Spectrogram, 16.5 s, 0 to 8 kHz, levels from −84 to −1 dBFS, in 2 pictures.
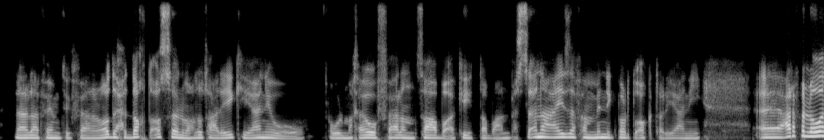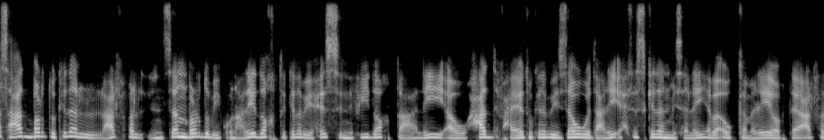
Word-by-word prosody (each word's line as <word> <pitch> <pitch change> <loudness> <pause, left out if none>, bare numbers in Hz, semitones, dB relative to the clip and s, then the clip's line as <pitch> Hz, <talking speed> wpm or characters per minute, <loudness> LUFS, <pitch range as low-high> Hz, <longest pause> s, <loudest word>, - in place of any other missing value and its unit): لا، 150 -2 +3
لأ 150 - +2
فهمتِك 145 -2 -3
فعلًا، 140 0 -4
واضح 175 +3 +2
الضغط 185 +2 +1
أصلًا 190 -2 +3
اللي 145 - 0
محطوط 155 +3 -3
عليكِ 150 +3 -1
يعني، 155 +1 0
و 120 -2 -6 0.2
والمخاوف 145 +3 0
فعلًا 155 -2 0
صعبة 150 -3 +1
أكيد 145 +3 -3
طبعًا 135 -1 -5
بس 140 - +2
أنا 195 +2 +5
عايز 190 +2 +2
أفهم 180 -1 0
منِّك 165 0 +2
برضه 165 -3 -2
أكتر 130 -3 -7
يعني 135 0 -7 0.6
آآ، 175 +1 +3
عارفة 260 +10 +4
اللي 240 -3 +8
هو 255 +2 +10
ساعات 225 -2 +3
برضه 215 0 0
كده 230 +1 -1
ال 165 -8 -3
عارفة 190 -1 -1
الإنسان 175 +5 +1
برضه 200 0 +1
بيكون 150 0 -5
عليه 180 +10 +1
ضغط 195 -2 -3
كده 175 +2 -3
بيحس 175 +4 -1
إن 150 -3 -3
في 175 +4 -3
ضغط 180 +2 -4
عليه 150 +7 -2
أو 140 -1 -1
حد 180 -1 +1
في - - -7
حياته 165 +4 0
كده 175 +1 -1
بيزوّد 170 0 +1
عليه 165 +3 -1
إحساس 190 -3 -4
كده 175 -1 0
المثالية 155 +1 -2
بقى 155 +1 0
والكمالية 150 -1 -2
وبتاع، 135 +3 -2
عارفة 160 +2 -2
160 Hz, 215 wpm, -23 LUFS, 145-180 Hz, 0.6 s, هو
